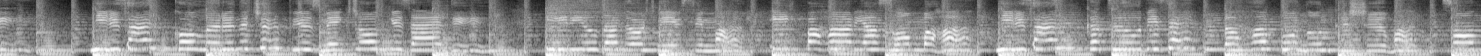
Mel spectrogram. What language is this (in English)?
Turkish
